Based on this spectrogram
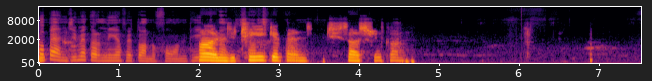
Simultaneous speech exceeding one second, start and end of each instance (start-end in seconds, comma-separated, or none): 2.0-3.3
